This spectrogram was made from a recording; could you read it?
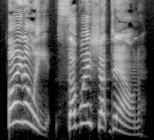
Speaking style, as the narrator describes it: Red Robin replied before exclaiming

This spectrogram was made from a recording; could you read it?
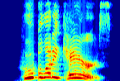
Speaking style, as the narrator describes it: Harry shouted

